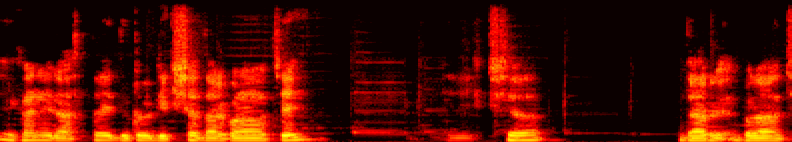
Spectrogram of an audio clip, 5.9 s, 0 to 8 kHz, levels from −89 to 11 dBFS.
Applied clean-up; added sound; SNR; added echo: neural mask model DeepFilterNet 3.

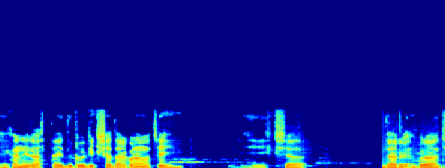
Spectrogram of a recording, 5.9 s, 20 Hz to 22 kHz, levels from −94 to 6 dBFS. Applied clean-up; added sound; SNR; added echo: none; none; none; none.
